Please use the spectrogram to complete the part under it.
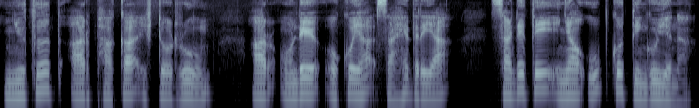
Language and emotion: Santali, fearful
